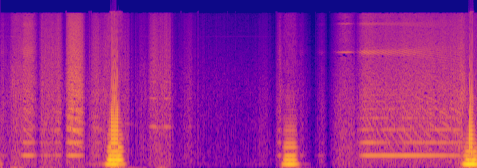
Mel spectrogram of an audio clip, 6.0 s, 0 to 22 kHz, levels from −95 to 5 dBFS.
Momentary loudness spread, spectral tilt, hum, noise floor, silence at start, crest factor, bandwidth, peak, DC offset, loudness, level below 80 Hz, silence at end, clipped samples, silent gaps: 22 LU; -5.5 dB/octave; none; -53 dBFS; 0 s; 18 dB; 17 kHz; 0 dBFS; under 0.1%; -17 LUFS; -44 dBFS; 0 s; 0.2%; none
